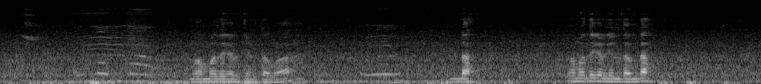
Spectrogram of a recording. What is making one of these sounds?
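A toddler babbles softly close by.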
